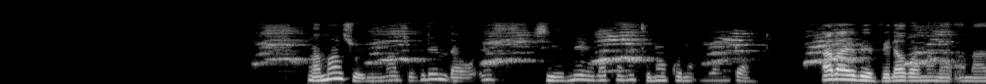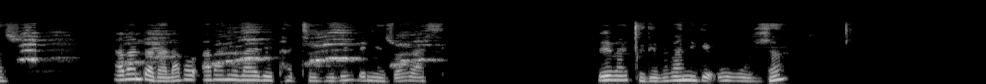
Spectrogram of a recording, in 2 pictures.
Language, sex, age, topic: North Ndebele, male, 25-35, health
